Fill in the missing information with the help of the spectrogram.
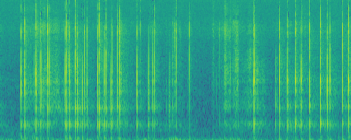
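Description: Long acrylic stiletto nails rapidly tap and scratch the glossy paper cover of a solid paperback novel, close up. Quick, dry clicks and crackly scrapes come in irregular bursts, with a brief softer stretch in the middle before the tapping picks up again.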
